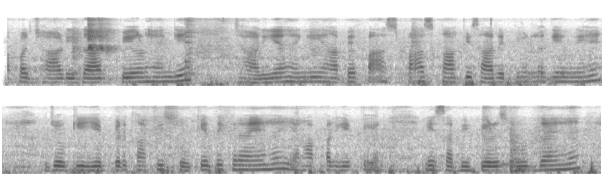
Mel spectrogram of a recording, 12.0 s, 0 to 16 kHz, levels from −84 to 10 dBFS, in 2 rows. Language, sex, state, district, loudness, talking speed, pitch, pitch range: Hindi, female, Maharashtra, Pune, -28 LUFS, 160 wpm, 190 Hz, 180-200 Hz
